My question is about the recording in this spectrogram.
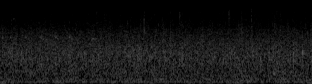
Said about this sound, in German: Und wenn die Regentropfen auf den Boden prallen, dann passiert noch etwas ganz Entscheidendes.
